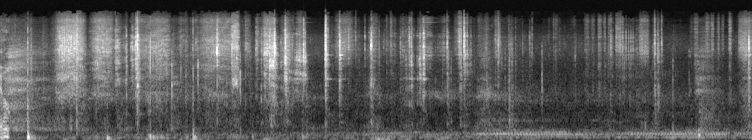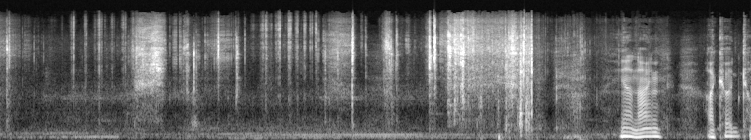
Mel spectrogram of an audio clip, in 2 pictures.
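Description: Hand work with a tape measure and marker on a roofing membrane: scattered clicks, rustles and scrapes, with a longer scraping rush a few seconds before the end. A brief bit of a man's voice comes near the end.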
